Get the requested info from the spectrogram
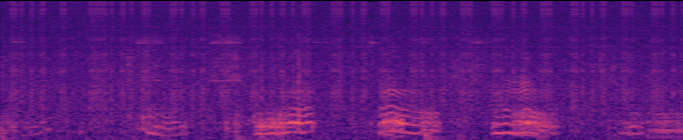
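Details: Three-week-old Ari x Grace puppies wrestling and playing in a whelping house at Endurance Kennels; low grumbling growls and whiny yips rise in bursts about once a second, with a faint background hum.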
